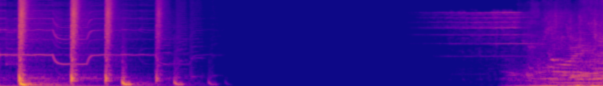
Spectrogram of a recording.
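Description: A school class bell rings out in about six quick, bright strikes that fade away over two seconds, followed by a pause and then a swelling mix of tones and murmuring sound.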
